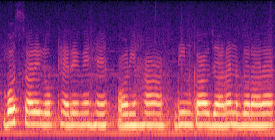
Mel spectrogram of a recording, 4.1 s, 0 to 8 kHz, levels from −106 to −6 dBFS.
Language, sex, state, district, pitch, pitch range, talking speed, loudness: Hindi, female, Himachal Pradesh, Shimla, 220 Hz, 215-225 Hz, 200 wpm, -15 LUFS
